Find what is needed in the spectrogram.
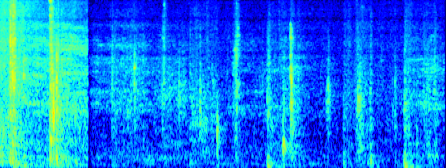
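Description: Handling noise from fumbling with a camera and its light: a few sharp clicks and scuffs in the first second, then near quiet with scattered faint ticks.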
